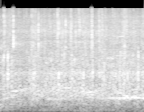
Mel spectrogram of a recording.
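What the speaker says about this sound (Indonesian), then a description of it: "Tepuk tangan ini buat orang tua kalian." A large crowd claps loudly and steadily at an Islamic boarding school gathering for National Santri Day, dense, continuous applause throughout.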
